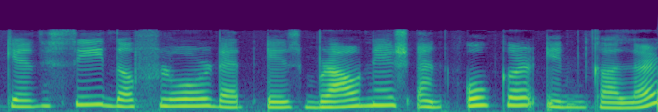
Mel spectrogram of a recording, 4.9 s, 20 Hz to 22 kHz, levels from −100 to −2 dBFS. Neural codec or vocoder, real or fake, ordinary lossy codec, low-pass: autoencoder, 48 kHz, 32 numbers a frame, DAC-VAE, trained on Japanese speech; fake; none; 7.2 kHz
